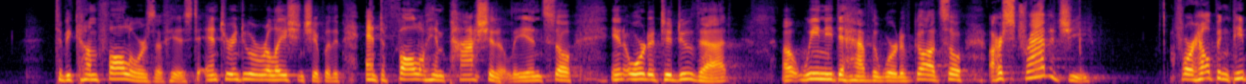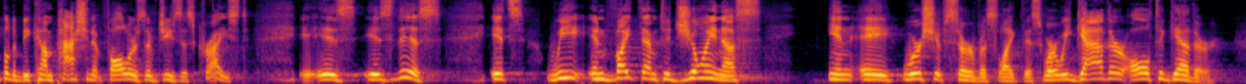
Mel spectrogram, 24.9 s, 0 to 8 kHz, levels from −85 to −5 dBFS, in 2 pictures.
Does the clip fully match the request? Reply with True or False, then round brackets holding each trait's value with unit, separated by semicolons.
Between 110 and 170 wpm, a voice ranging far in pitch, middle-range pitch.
False (160 wpm; 4.2 semitones; 175 Hz)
